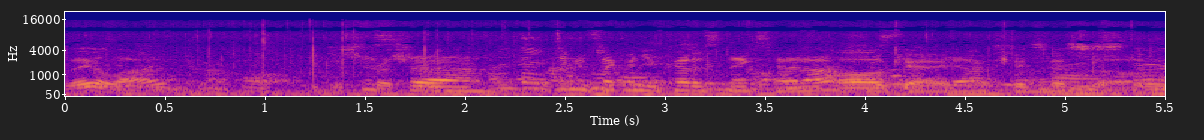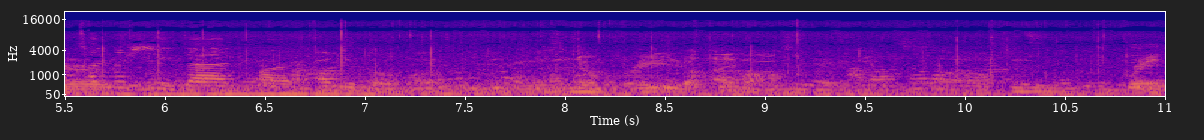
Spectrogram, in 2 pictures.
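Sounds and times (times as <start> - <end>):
fish sizzling on grill: 0.0 - 11.0
people talking: 0.0 - 11.0
small crackles: 0.0 - 11.0.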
